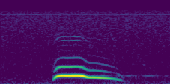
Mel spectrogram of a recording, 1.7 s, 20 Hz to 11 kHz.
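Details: Male Eurasian eagle-owl in Latvia on a live nest camera, hooting for a mate with no female answering, evening of 6 March 2019: a single deep, rich hoot lasting under a second, swelling then falling away at the end.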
